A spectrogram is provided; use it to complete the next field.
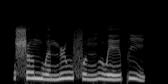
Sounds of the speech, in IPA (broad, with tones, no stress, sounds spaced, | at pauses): ʂ ɤ˥ n̪ w ə˧˥ n ɻ u˥ f ɤ˧˥ ŋ l w e˧˥ ɪ̯ p i˥˩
